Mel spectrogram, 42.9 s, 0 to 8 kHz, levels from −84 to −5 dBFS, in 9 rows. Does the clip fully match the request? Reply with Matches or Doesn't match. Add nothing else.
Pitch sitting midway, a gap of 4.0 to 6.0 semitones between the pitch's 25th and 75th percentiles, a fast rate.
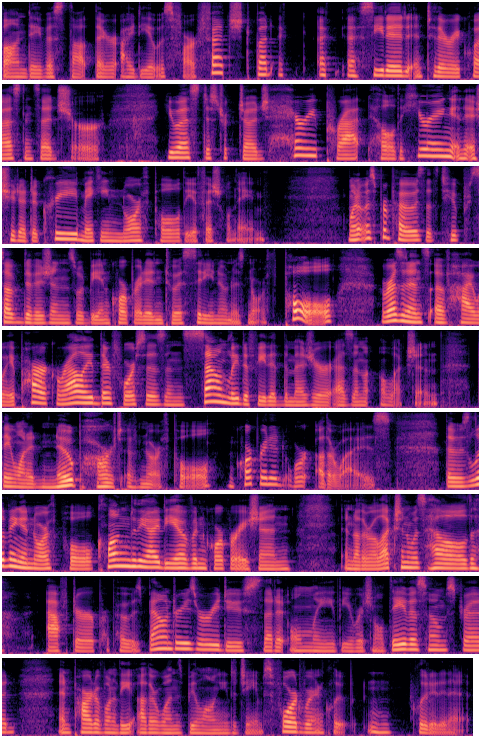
Doesn't match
